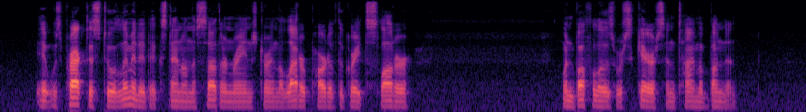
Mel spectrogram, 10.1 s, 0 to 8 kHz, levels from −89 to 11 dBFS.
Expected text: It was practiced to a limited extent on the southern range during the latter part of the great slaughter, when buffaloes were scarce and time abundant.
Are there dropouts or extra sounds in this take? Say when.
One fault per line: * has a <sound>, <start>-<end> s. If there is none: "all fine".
all fine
